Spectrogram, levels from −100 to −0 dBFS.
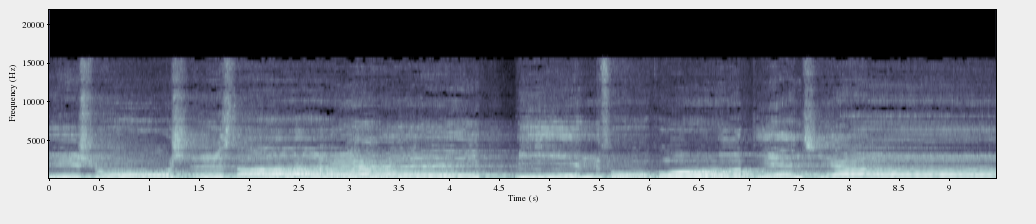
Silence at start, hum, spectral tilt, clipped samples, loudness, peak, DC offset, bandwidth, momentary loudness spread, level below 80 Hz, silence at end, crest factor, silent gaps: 0 s; none; -5.5 dB/octave; under 0.1%; -16 LUFS; -2 dBFS; under 0.1%; 16 kHz; 6 LU; -48 dBFS; 0 s; 12 dB; none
